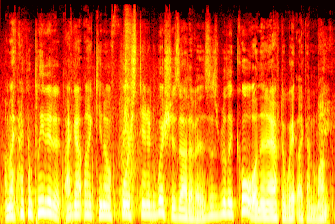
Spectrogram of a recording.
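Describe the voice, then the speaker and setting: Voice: medium pitch, lively intonation, fast talker, warm tone, a little hiss or hum. A casual video game streamer chatting with friends in an easygoing, exclamatory way. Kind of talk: casual gaming chat with friends. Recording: game music behind. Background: video game music.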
